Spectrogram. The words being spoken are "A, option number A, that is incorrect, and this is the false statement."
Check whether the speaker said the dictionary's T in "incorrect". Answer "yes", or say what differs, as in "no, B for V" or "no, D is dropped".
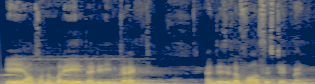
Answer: yes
